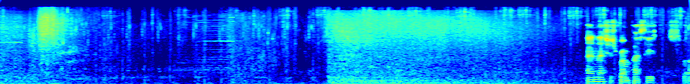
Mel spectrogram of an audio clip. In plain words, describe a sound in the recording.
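Armored footsteps clank on a stone floor.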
